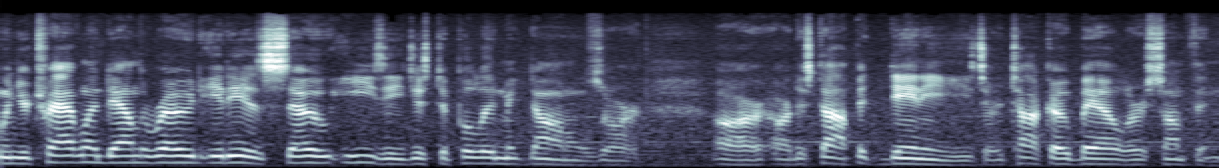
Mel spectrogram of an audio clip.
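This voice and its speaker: A man at medium pitch with ordinary variation and a moderate pace, over noticeable background noise. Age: 60s. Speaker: wrestling advice vlogger. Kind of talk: vlog commentary. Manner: casual, conversational with fillers.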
